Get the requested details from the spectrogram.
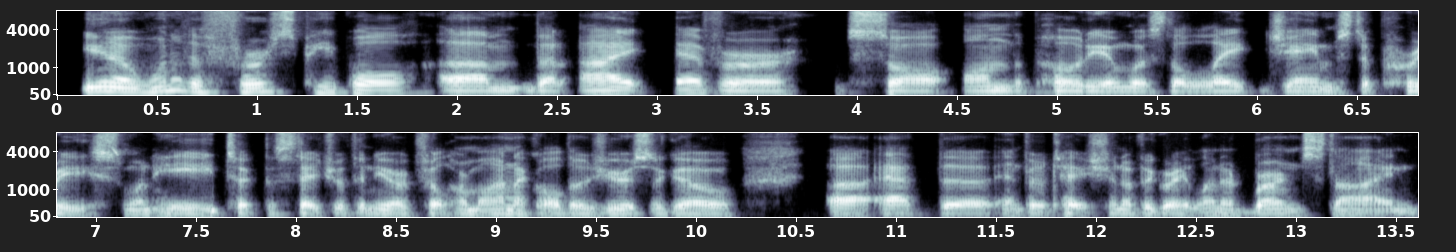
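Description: Here a man with an American accent talks at a moderate pace. The sound is dry and close, with no echo. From Virginia, US. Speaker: orchestra conductor and bassoonist. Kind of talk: interview.

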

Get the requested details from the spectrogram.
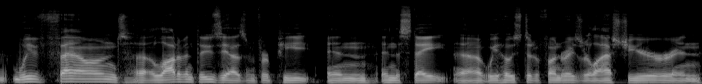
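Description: In an unremarkable speaking voice, a man speaks fairly slowly at a fairly low pitch, with hardly any pauses, very even loudness and fairly even intonation. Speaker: state legislator. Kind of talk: political panel discussion. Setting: studio.

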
